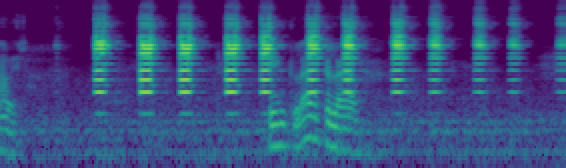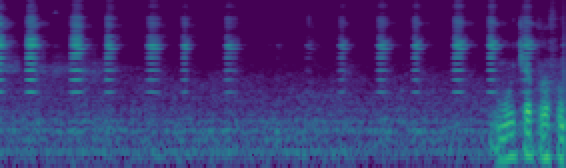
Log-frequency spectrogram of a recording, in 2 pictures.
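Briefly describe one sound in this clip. A metal detector beeps rapidly and repeatedly, the beeps slowly spreading out.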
